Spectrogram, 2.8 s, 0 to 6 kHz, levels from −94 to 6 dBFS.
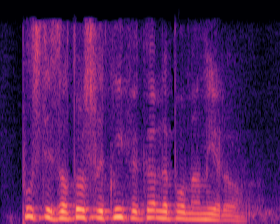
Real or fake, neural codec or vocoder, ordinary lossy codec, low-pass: fake; codec, 24 kHz, 0.9 kbps, WavTokenizer, small release; AAC, 24 kbps; 5.4 kHz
